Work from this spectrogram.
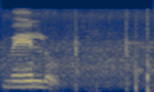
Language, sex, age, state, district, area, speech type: Telugu, female, 18-30, Telangana, Mahbubnagar, urban, read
